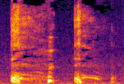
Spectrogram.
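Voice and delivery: sharp dry cough; coughing from dust in the lungs. Real, not acted. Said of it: "dust in my lungs".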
